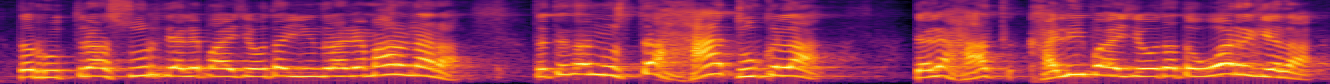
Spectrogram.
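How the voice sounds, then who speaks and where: A man with a Varhadi Marathi accent preaching a devotional sermon, blunt and teasing, breaking into loud bursts. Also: very high-pitched. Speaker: kirtan preacher.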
